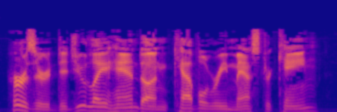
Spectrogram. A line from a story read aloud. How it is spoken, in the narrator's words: Gunny asked coldly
